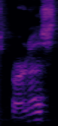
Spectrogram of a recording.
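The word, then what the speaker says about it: Burness: My name is Bernest. This Bravo Uniform Romeo November Echo Sierra Sierra rhymes with furnace.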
